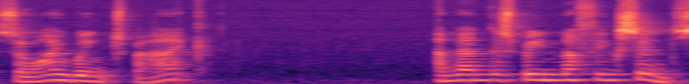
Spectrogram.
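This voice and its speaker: A woman speaks fairly quickly in a southern English accent. Her voice is somewhat breathy, with fairly even intonation. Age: 60s. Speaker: online dater sharing her diary. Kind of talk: personal diary account.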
